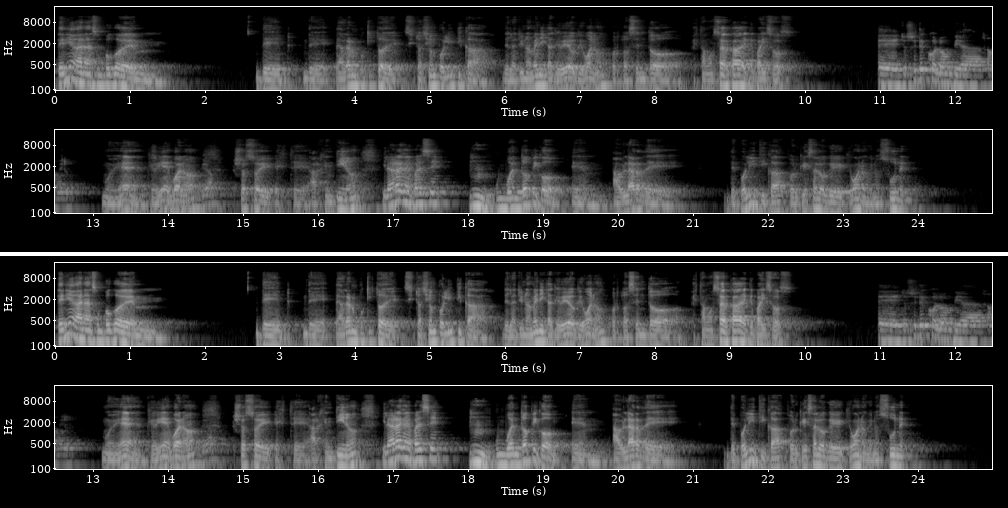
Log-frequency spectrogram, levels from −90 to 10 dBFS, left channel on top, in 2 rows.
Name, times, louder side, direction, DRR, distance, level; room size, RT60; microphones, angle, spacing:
voice 1, 0.0-1.5 2.7-9.8 13.1-14.4 14.9-17.6 18.0-20.8 21.5-23.8, right 3 dB, 50° right, 10 dB, 0.4 m, -31 dB
voice 2, 11.0-12.7 13.9-14.6, left 1 dB, 55° left, 6 dB, 1.0 m, -36 dB
7.3 x 5.5 x 4.2 m, 0.85 s
head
